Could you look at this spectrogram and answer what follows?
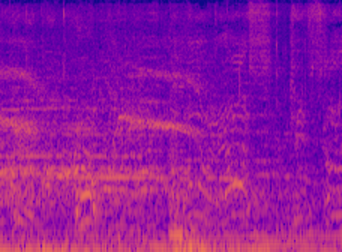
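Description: A large audience at a Disney villains stage show at Walt Disney World's Hollywood Studios theme park screams, whoops and cheers loudly, with children's shrieks rising throughout and a performer's amplified voice carrying over the crowd.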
